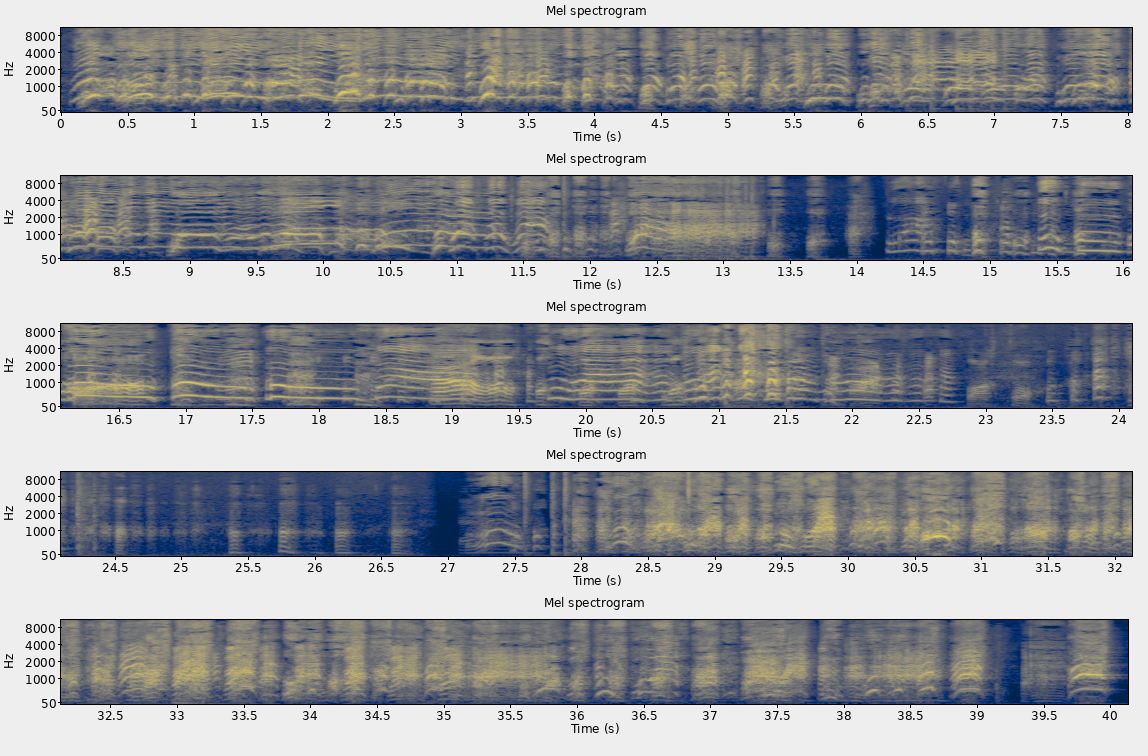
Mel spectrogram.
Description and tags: Group of monkeys screaming, being victorious, happy, fearful, sad.
animal, ape, cartoon, chant, character, english, game, game-voice, group, language, monkey, sad, scream, speak, victory, vocal, voice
